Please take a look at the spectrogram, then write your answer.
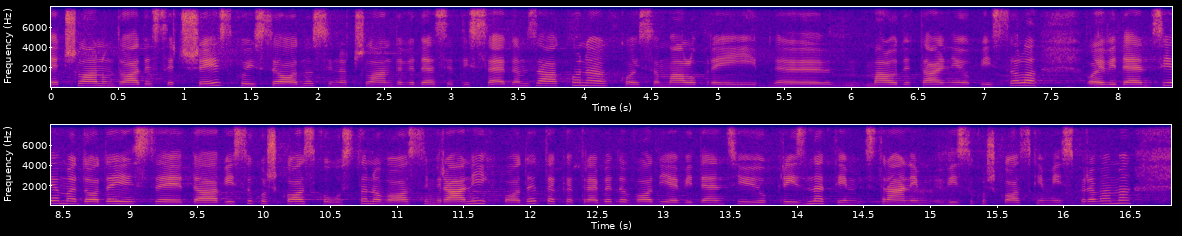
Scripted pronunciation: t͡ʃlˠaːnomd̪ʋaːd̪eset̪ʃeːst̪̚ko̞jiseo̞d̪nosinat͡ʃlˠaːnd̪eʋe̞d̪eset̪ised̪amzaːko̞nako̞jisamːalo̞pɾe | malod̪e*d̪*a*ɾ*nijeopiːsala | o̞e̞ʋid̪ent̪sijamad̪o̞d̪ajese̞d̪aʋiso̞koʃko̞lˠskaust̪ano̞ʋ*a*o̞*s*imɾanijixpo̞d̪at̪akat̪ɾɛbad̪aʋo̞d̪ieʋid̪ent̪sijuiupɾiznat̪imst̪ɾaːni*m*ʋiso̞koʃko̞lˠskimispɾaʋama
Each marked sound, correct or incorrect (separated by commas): incorrect, incorrect, correct, correct, correct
